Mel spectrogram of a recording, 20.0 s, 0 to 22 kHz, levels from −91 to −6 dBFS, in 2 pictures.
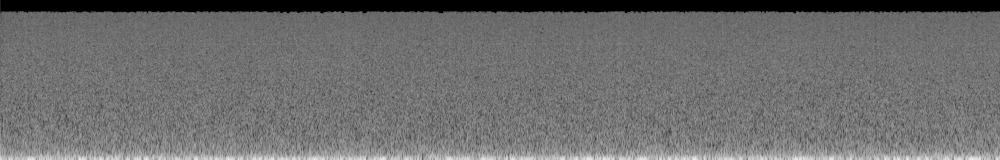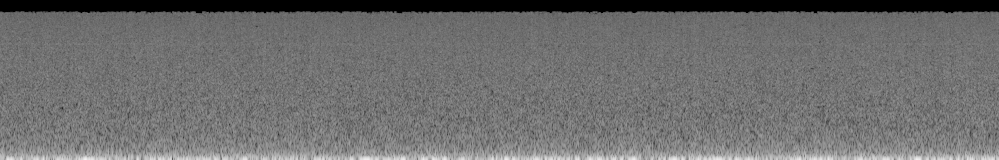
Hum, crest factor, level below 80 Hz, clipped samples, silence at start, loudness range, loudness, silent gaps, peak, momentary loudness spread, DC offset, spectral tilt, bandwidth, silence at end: none; 16 dB; -32 dBFS; under 0.1%; 0 s; 0 LU; -29 LUFS; none; -8 dBFS; 1 LU; under 0.1%; -2 dB/octave; 17 kHz; 0 s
